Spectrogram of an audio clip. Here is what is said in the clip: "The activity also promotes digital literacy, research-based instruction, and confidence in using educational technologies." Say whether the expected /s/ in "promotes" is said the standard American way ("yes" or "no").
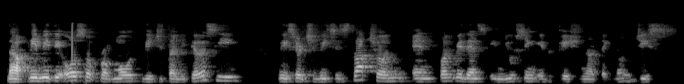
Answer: no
